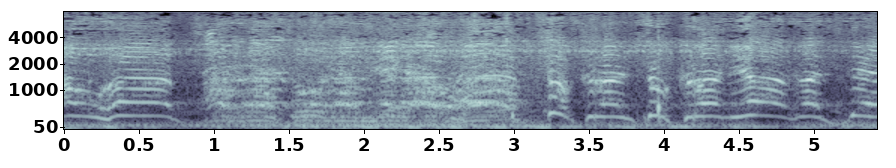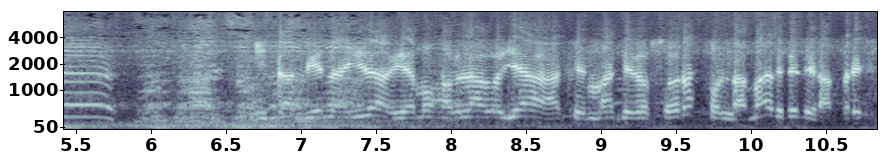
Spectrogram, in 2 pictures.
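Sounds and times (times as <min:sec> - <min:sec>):
militants chanting outside prison: 0:00.0 - 0:08.1
crowd noise: 0:00.0 - 0:09.9
speech: 0:03.4 - 0:10.8.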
